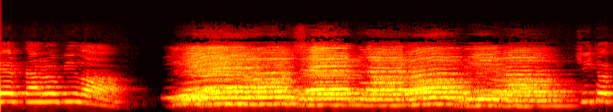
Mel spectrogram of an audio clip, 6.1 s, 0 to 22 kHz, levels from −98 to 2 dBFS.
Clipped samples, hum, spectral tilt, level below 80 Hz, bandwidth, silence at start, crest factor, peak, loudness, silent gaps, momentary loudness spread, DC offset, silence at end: under 0.1%; none; -5 dB/octave; -82 dBFS; 9.4 kHz; 0 s; 16 dB; -6 dBFS; -21 LUFS; none; 12 LU; under 0.1%; 0 s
